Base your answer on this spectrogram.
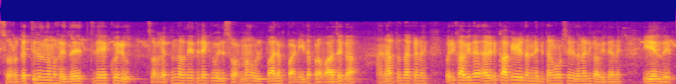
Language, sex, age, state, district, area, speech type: Malayalam, male, 18-30, Kerala, Palakkad, rural, spontaneous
